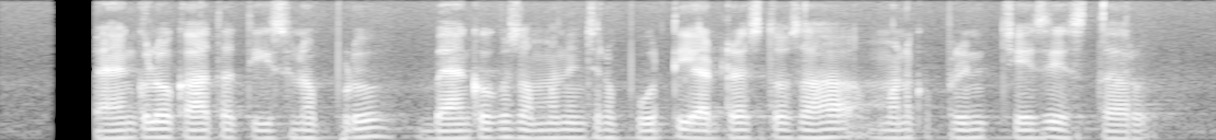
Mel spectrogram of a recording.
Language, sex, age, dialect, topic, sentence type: Telugu, male, 18-24, Utterandhra, banking, statement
